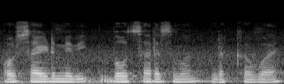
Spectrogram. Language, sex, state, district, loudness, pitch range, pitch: Hindi, male, Uttar Pradesh, Shamli, -15 LUFS, 125-130 Hz, 130 Hz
